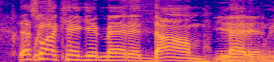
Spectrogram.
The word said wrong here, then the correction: Don: No, again. It's Don, and you also know his name. You just mispronounced.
